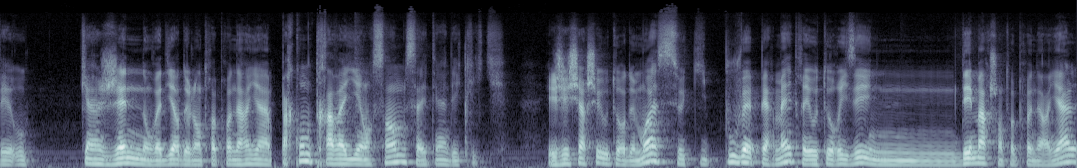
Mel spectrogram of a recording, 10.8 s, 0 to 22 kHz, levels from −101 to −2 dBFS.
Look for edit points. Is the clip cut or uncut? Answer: cut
